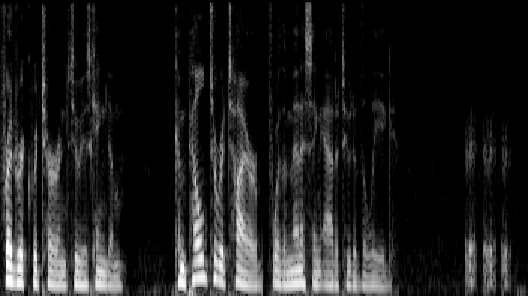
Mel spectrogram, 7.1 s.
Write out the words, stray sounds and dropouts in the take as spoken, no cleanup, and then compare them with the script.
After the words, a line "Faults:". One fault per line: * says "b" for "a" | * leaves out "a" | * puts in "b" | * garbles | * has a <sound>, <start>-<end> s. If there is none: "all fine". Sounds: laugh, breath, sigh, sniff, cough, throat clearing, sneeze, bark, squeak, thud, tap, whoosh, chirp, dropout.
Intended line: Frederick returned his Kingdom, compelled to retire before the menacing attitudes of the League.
Frederick returned to his Kingdom, compelled to retire before the menacing attitude of the League.
Faults:
* puts in "to"
* has a dropout, 3.5-3.6 s
* says "attitude" for "attitudes"
* has a laugh, 6.2-6.8 s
